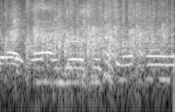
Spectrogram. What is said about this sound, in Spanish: Ok, entonces, un aplausito para ella.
